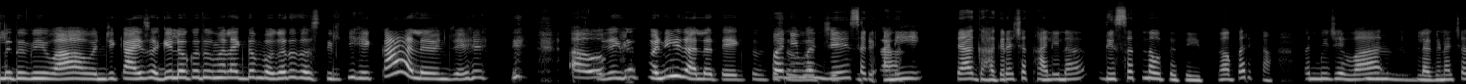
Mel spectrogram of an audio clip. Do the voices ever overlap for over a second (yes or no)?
yes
